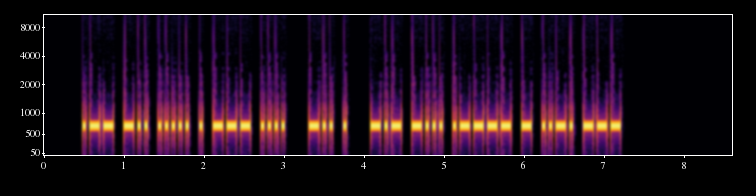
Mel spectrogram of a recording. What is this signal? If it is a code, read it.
Morse code, heard as a keyed tone, about 28 wpm, 700 Hz. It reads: WD5EOH DE KB1TFO
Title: USA Callsign DE Callsign - 6 Characters - 28wpm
